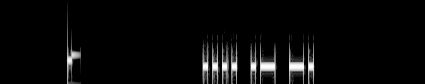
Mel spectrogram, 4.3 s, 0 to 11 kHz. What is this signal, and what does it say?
Morse code, heard as a keyed tone, about 25 wpm, 700 Hz. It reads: HAN
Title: Top Three Letter Combinations in Words 25wpm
